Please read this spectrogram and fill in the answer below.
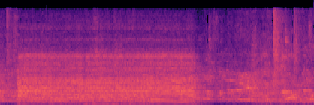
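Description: A death metal band's distorted electric guitars and bass hold a loud sustained chord that starts just after the beginning and cuts off after about three and a half seconds. Shouting voices follow.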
